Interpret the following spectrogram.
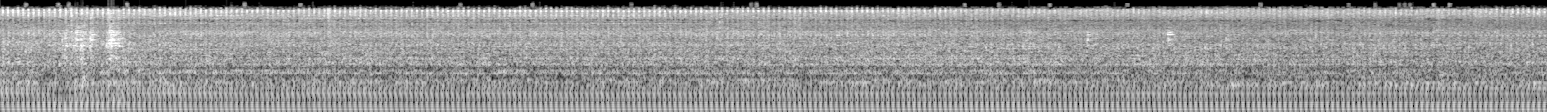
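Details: Old monster snowblower's small single-cylinder engine, stored winterized for years, now running on gas after a spray start on choke; it holds a steady, even drone with no misses, knocks or surging, a healthy run.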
